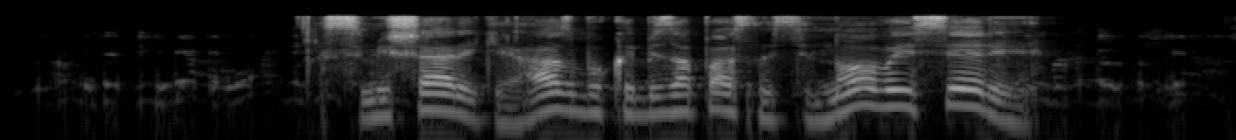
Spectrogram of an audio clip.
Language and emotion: Russian, positive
